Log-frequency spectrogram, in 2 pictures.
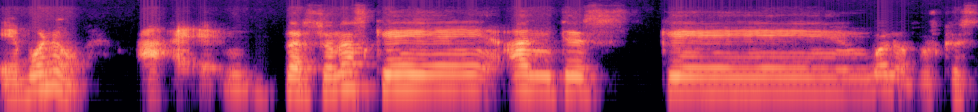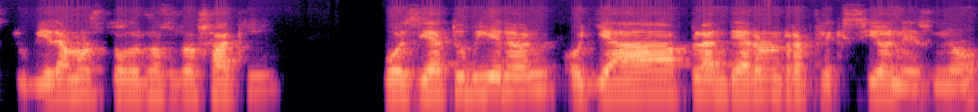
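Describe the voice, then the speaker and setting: A man's voice with big swings in loudness. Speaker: education official. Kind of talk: lecture. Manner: fast; halting with fillers.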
